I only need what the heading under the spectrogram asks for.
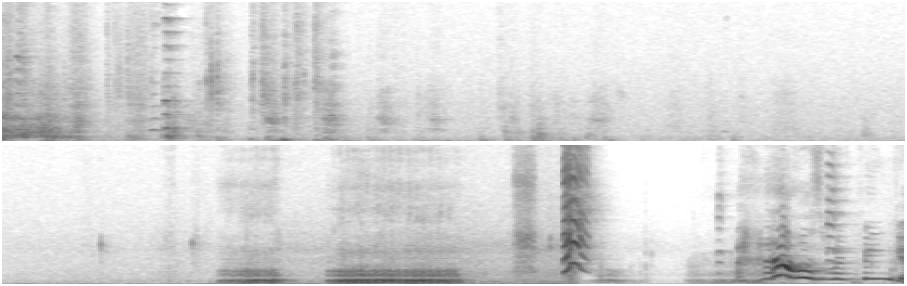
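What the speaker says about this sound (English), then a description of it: "He forgot this one had a squeaker." A puppy growls and whimpers while chewing a squeaky toy, the squeaker giving sharp squeals between low growls near the end, close by, with a person talking quietly earlier.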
